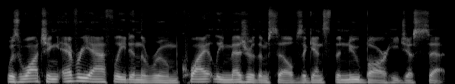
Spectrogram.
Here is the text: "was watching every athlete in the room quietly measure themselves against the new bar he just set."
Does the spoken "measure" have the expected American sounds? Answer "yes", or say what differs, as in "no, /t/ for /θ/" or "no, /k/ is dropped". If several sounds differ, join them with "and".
yes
